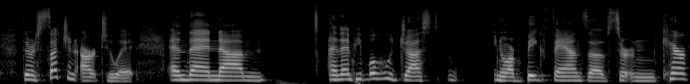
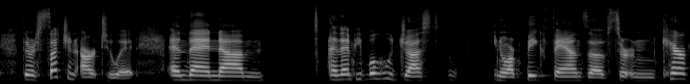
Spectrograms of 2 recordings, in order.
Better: first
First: none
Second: thin; very; fading below 450 Hz

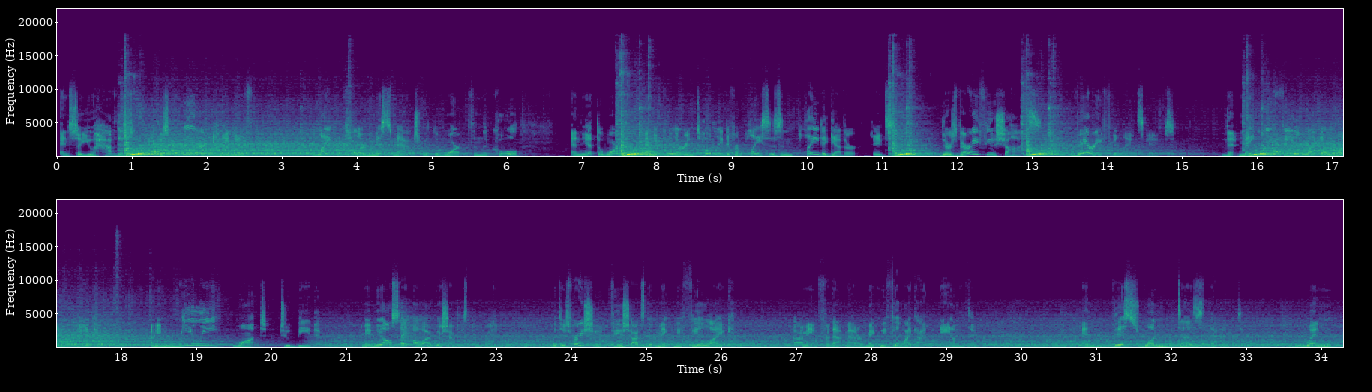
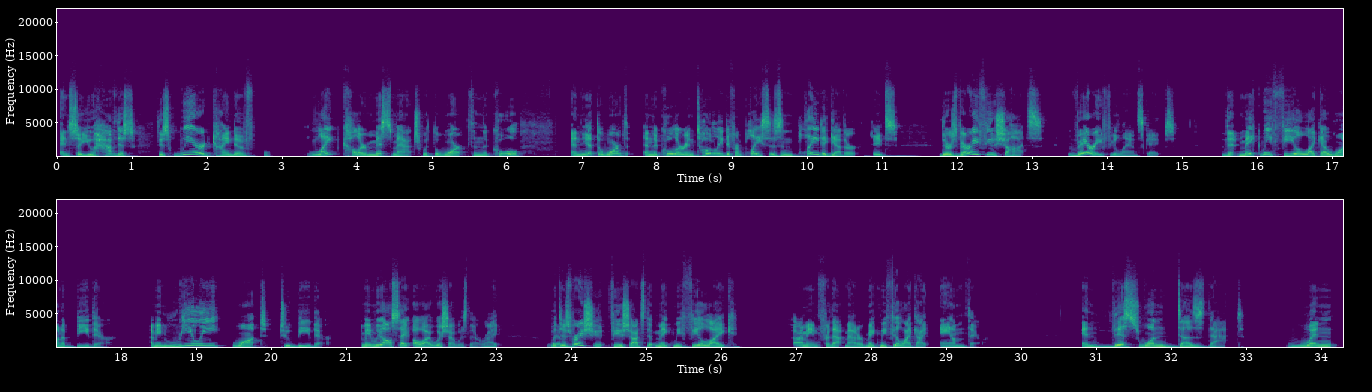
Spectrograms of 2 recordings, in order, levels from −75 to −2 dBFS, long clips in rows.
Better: second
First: machinery noise; very loud; throughout; 3 dB above the speech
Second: none

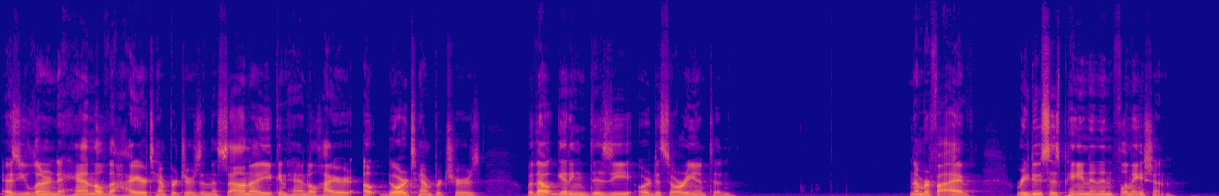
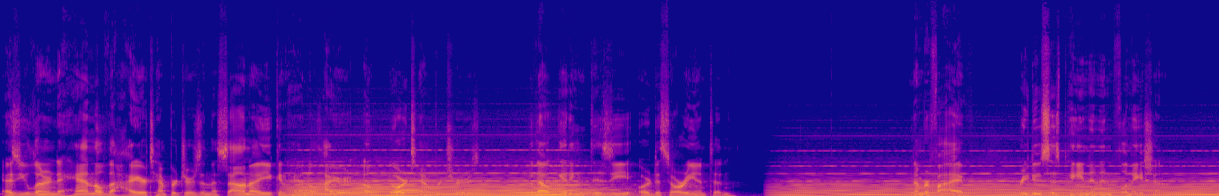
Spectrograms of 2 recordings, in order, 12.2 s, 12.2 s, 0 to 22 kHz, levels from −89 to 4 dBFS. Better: first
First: none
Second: background music; very loud; from 3 s on; 1 dB above the speech

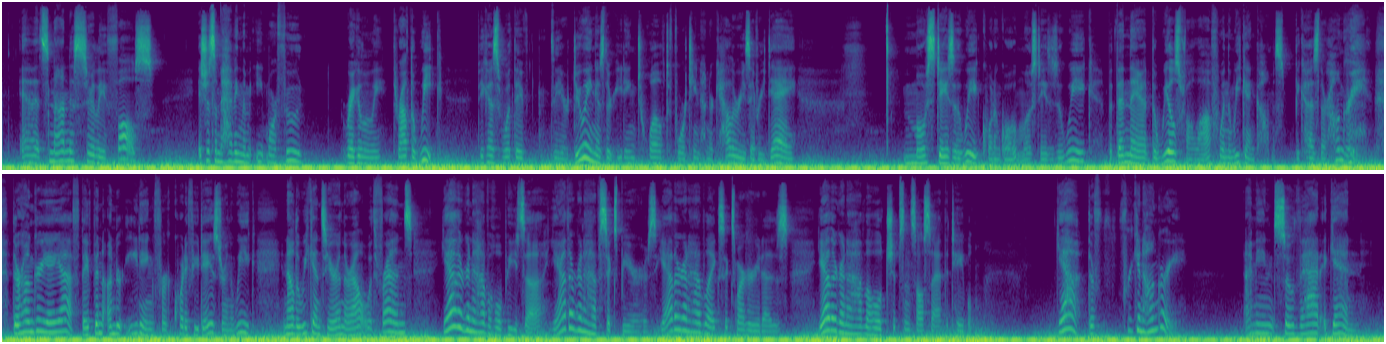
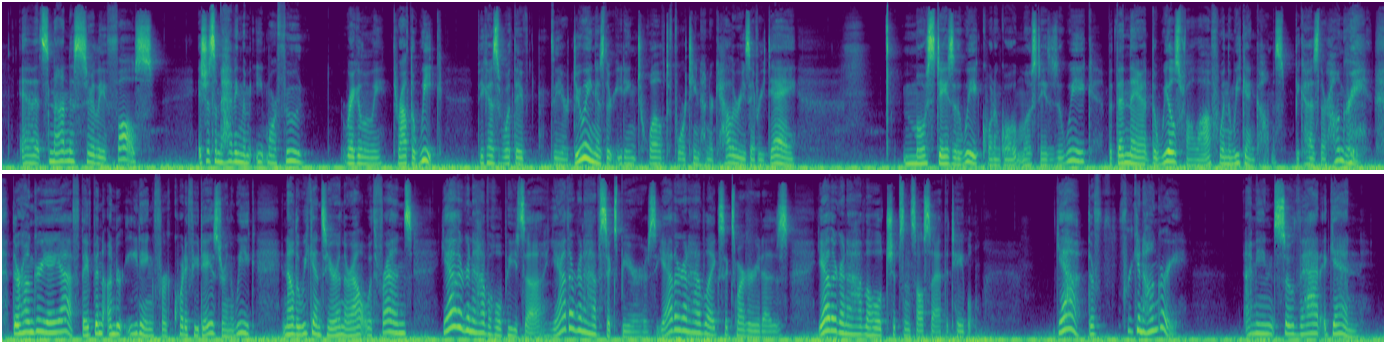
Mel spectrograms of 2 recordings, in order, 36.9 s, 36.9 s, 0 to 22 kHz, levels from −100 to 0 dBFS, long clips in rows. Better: second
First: low rumble; loud; throughout; 4 dB below the speech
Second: low rumble; faint; throughout; 20 dB below the speech

